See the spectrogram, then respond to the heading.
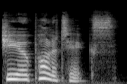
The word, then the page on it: geopolitics: British English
